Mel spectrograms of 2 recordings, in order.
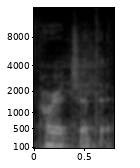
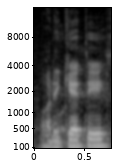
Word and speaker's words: orecchiette: Orchette al funghi. Fungi. – Orecchiette. Orecchiette. So orecchiette al fungi.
